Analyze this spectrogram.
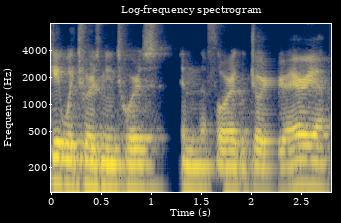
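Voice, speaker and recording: Through audible room echo, a man with a fairly low voice talks at a fairly quick pace in a monotone, flat way. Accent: Peruvian. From Peru. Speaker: golf business manager and former pro golfer. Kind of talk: podcast interview. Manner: halting, many repetitions; fast.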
